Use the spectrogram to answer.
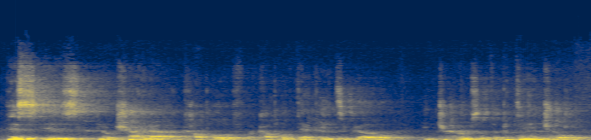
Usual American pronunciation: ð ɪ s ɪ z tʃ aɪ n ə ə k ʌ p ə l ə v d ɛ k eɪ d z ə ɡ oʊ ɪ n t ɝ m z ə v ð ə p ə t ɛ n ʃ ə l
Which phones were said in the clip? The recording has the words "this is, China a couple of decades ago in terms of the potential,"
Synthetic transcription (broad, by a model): ð ɪ s ɪ z tʃ aɪ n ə ə k ʌ p ə l ə v d ɛ k eɪ d z ə ɡ oʊ ɪ n t ɝ m z ə v ð ə p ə t ɛ n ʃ l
